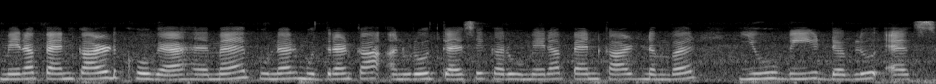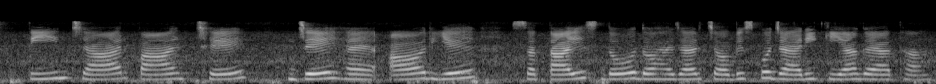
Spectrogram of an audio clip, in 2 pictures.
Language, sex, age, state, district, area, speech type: Hindi, female, 45-60, Uttar Pradesh, Ayodhya, rural, read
